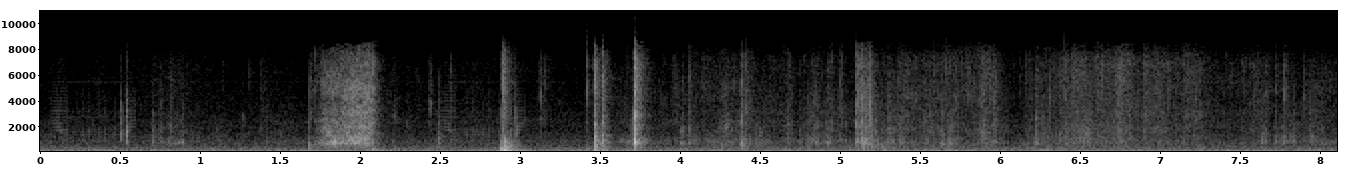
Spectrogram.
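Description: Cardboard trading-card boxes handled and slid on a table mat. There is a short scraping rub about two seconds in, then a sharp knock a second later and two lighter clicks, followed by softer rubbing.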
